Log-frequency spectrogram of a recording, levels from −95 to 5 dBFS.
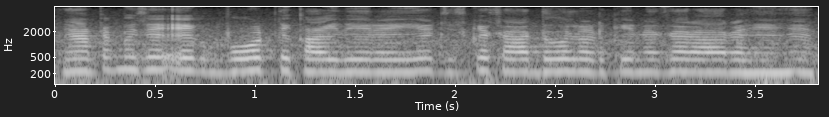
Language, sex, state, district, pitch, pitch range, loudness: Hindi, female, Chandigarh, Chandigarh, 220 Hz, 220-235 Hz, -18 LUFS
